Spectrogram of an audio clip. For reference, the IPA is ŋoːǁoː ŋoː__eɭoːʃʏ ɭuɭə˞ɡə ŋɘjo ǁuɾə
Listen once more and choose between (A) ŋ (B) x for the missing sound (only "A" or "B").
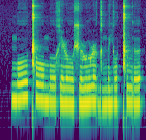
B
